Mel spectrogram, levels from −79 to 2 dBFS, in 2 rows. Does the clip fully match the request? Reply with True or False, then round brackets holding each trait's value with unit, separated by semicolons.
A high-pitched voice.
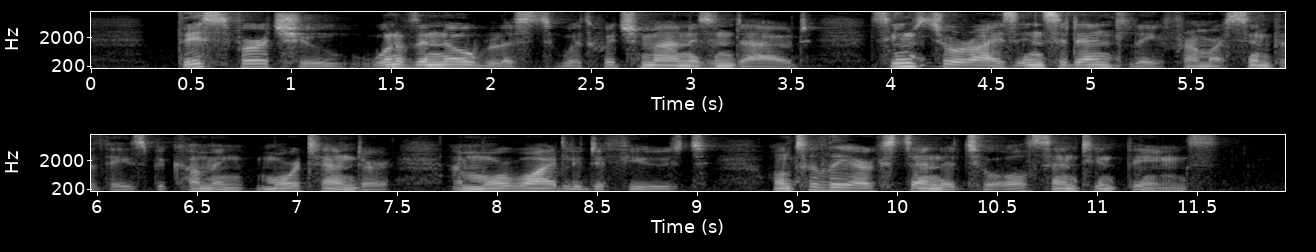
False (115 Hz)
